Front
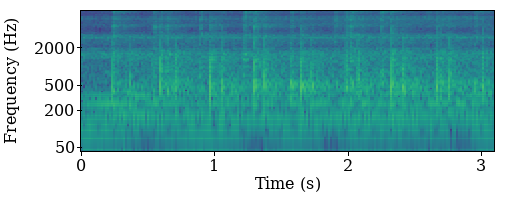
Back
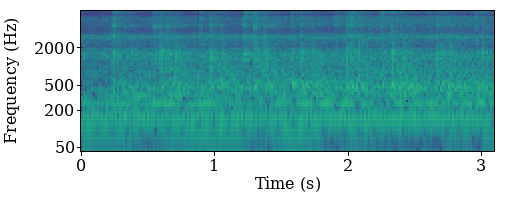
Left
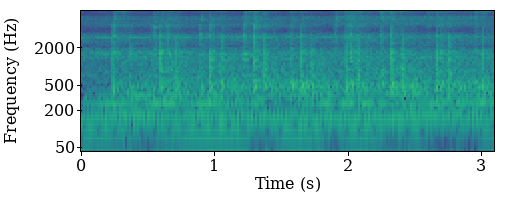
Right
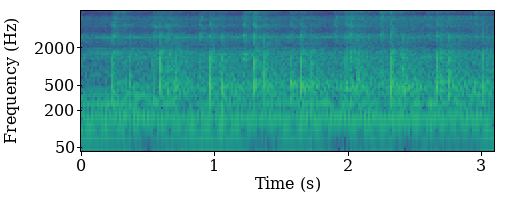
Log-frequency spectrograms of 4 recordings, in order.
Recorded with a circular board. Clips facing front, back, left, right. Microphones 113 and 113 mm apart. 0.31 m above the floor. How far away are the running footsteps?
About 3 m.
